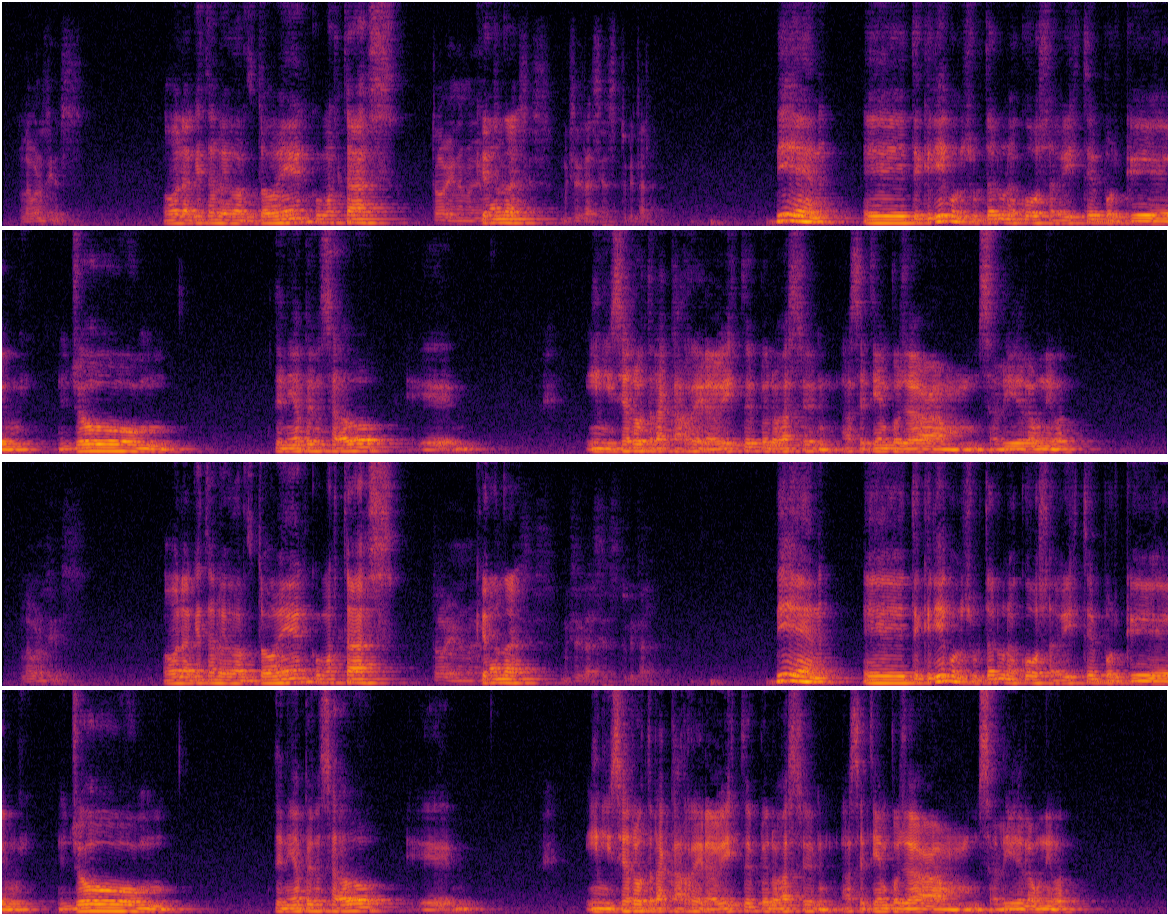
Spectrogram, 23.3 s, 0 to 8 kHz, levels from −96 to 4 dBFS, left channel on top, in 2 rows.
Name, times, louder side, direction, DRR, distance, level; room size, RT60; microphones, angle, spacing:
voice 1, 0.2-0.8 4.3-5.3 5.6-6.5, left 2 dB, 60° left, 1.1 m, -42 dB
voice 2, 1.6-3.9 4.8-5.3 7.7-8.3 8.6-11.9 12.2-13.4 14.4-15.5 15.8-16.4 17.5-22.3, right 1 dB, 20° right, 0.6 m, -25 dB
10.5 x 4.2 x 3.1 m
head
